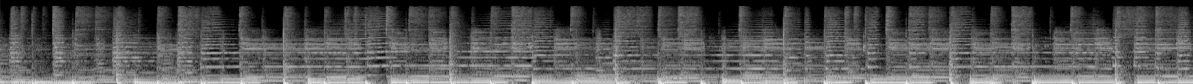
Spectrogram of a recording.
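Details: Loud rock music with driving guitar and drums, a steady beat and no animal sounds.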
